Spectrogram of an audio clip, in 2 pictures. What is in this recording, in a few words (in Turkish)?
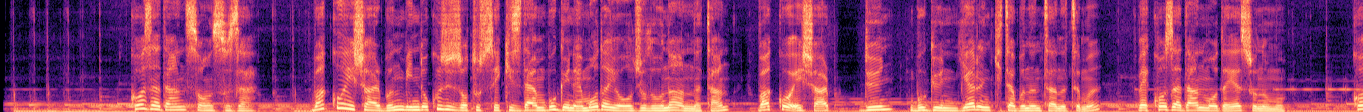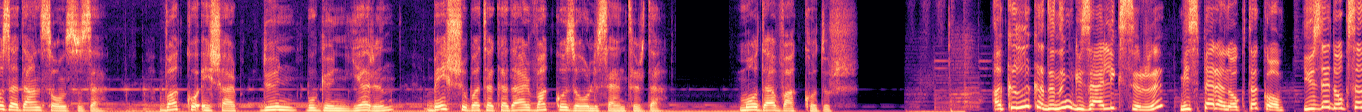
Reklam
